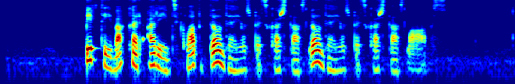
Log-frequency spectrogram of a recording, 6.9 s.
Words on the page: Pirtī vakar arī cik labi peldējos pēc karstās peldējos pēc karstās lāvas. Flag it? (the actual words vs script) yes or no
no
